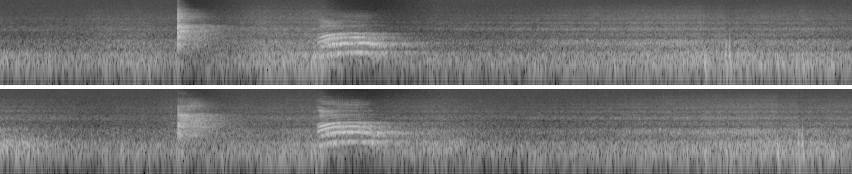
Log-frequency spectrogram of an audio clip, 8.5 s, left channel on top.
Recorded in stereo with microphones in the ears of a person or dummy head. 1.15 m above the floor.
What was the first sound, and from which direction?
A clap, 70° left (ahead or behind).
